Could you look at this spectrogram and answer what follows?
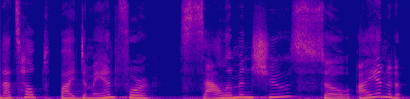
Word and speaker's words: Salomon: beat estimates, and that's helped by demand for Salomon shoes. So, I ended up Did I mispronounce that one? Salomon.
